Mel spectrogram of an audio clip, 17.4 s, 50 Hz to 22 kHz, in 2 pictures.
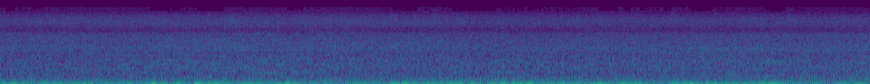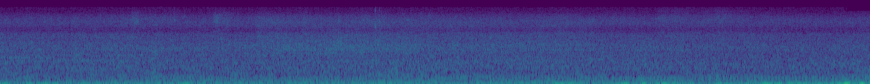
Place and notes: район Чертаново Северное, Москва, Россия - In a park near the Chertanovskaya metro station
Sitting on a bench in a park near the Chertanovskaya metro station. A snow melting machine is working and crows can be heard.
Центральный федеральный округ, Россия, 8 January 2022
